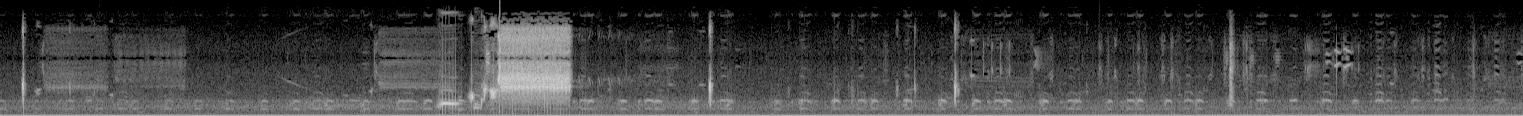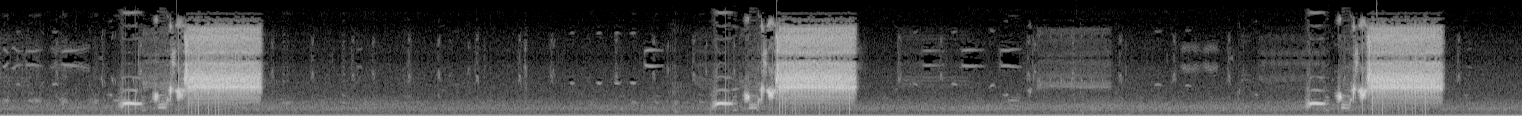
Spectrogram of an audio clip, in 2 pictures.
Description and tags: Red Wing Blackbird call
Red Wing Blackbird on Pennsylvania Farm - sat on top of Game Camera so the sound was clear - can also hear Geese Flying over and short Chirps of Blackbird
bird, Blackbird, Red-wing-blackbird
